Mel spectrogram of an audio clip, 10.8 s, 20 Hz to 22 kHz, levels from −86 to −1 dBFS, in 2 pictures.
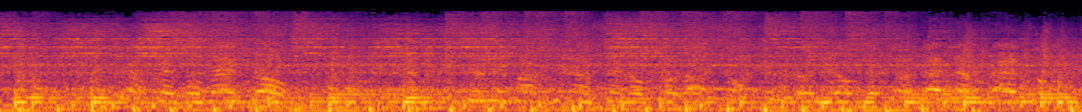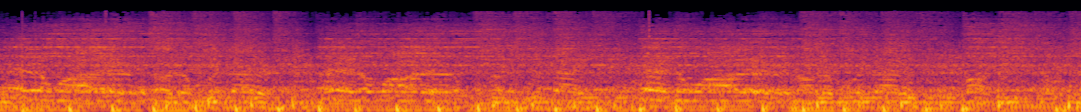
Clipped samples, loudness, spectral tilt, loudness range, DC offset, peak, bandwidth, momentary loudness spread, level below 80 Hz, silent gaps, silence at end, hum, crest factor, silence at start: under 0.1%; -17 LUFS; -5 dB/octave; 1 LU; under 0.1%; -2 dBFS; 15.5 kHz; 3 LU; -28 dBFS; none; 0 s; none; 16 dB; 0 s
